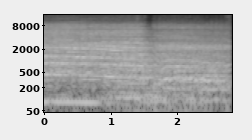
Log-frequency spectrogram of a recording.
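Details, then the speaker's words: V8-swapped Mazda RX7 fuel system priming: loud steady electric pump hum with hiss tapering slightly; normal priming, pump just noisy. "that pump is freaking loud though was watching some of the videos on it earlier and that pump is really loud but it's not that loud in person"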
